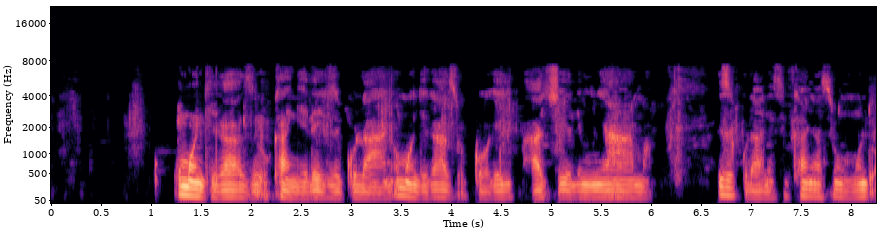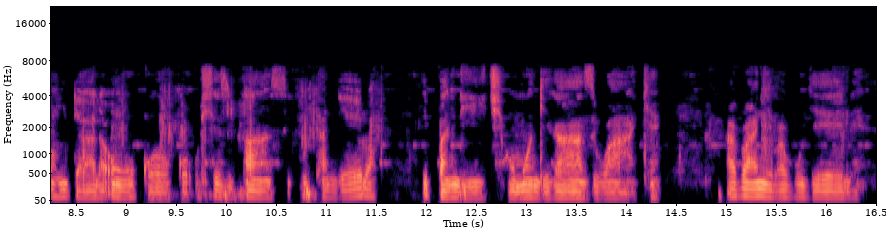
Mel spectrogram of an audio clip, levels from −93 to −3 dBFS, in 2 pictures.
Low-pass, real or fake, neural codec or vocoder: 7.2 kHz; real; none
